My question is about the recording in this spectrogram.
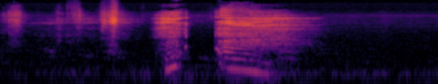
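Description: A man sighing: a sharp breath about a second in, then a long voiced sigh of nearly a second that falls steadily in pitch.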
